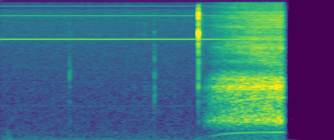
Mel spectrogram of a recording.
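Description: A heat embossing tool switches on with a click and its fan spins up into a steady, loud rushing whoosh of hot air, cut off abruptly after under a second.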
